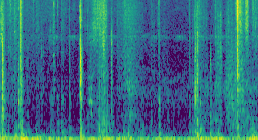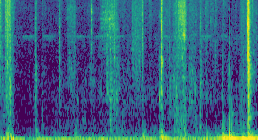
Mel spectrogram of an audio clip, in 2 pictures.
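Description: Homemade fabric window curtains in a van being unhooked and let roll up one after another: scattered clicks and knocks of the small hooks and the fabric rustling, with a heavier thump near the end.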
